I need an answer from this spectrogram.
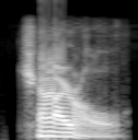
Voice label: "chiral", American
